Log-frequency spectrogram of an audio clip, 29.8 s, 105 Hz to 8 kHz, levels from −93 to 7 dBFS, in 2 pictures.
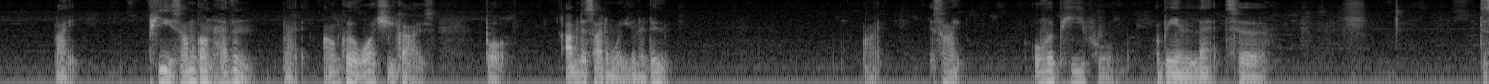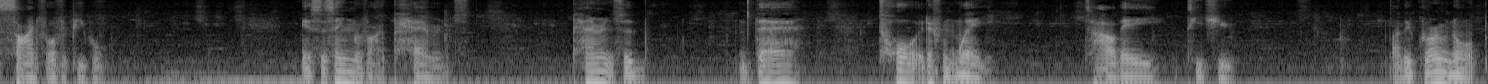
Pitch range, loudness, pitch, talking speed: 85-100 Hz, -34 LUFS, 100 Hz, 110 wpm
